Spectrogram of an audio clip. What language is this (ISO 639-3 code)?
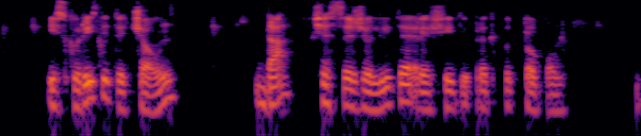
slv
